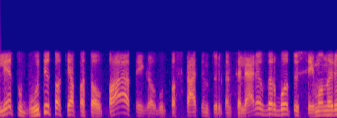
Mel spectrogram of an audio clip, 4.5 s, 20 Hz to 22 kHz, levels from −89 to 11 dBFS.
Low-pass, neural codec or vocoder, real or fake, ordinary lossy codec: 3.6 kHz; none; real; Opus, 24 kbps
